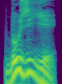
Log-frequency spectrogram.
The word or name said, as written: bousiller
